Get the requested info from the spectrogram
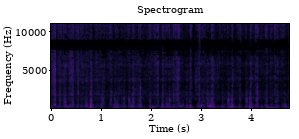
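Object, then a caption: Tufted chenille fabric pillow. A yellow tufted chenille pillow is scratched first with a gold claw nail cover, then with long red-painted fingernails. The result is a quiet, steady, muffled scratching and rustling, mostly low and soft with little brightness, made of rapid short strokes that blend together.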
